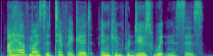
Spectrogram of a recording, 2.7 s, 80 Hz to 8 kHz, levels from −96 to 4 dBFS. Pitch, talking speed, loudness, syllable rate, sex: 215 Hz, 180 wpm, -15 LUFS, 6.9 syllables/s, female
